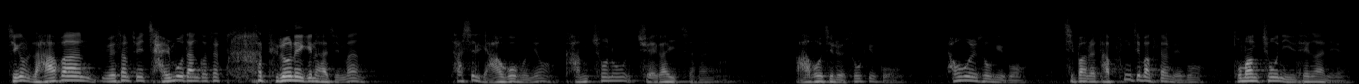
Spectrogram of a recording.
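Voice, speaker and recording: A male pastor delivering a Sunday sermon in a storytelling manner. His pitch moves animatedly from high to low as he tells the story, and he keeps turning to the congregation with questions. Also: expressive, moderate pace, darkish tone.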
